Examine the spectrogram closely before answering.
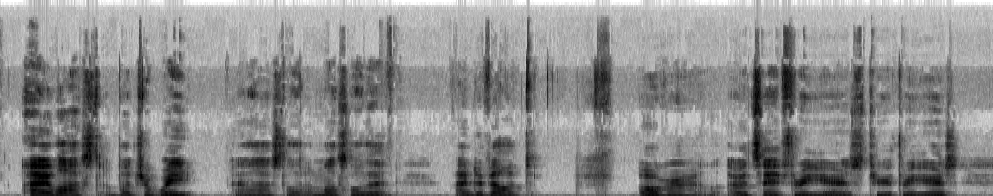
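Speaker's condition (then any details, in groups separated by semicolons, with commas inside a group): Cerebral palsy; able to speak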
